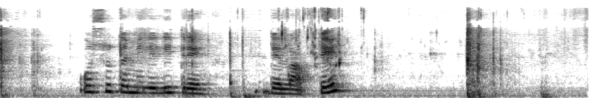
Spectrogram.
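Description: Milk pours and splashes into a glass bowl.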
